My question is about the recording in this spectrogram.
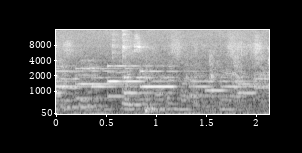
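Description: Faint, tinny electronic melody of steady single notes, like music from a small device, playing under a quiet background murmur of voices.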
